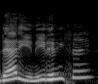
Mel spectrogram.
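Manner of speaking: put-on high child voice; little son. Father quoting his young son at the game, high child voice. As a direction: play the eager little boy offering help. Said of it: "He was like".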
